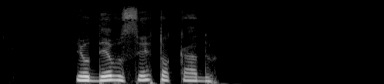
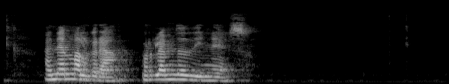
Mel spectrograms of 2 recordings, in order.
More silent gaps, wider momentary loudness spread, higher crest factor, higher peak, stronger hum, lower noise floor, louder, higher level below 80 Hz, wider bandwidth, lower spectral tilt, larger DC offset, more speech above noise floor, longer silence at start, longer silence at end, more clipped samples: neither; about the same, 12 LU vs 10 LU; about the same, 18 dB vs 22 dB; about the same, -6 dBFS vs -4 dBFS; neither; first, under -90 dBFS vs -69 dBFS; about the same, -20 LUFS vs -22 LUFS; first, -52 dBFS vs -70 dBFS; first, 15 kHz vs 11.5 kHz; first, -8 dB/octave vs -4.5 dB/octave; neither; first, over 71 dB vs 47 dB; first, 0.75 s vs 0.05 s; second, 1.7 s vs 2 s; neither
